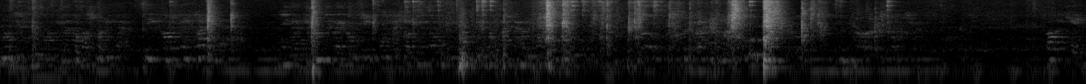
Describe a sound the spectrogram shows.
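A middle-aged woman talks, close by.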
